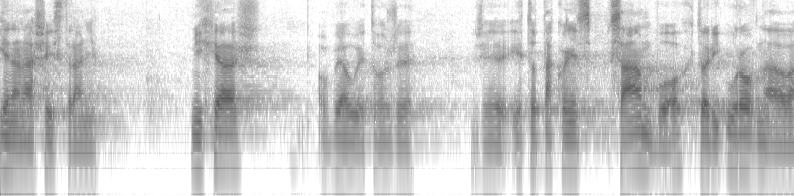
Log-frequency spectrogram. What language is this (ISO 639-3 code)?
slk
